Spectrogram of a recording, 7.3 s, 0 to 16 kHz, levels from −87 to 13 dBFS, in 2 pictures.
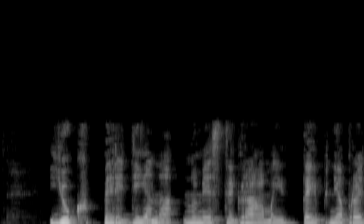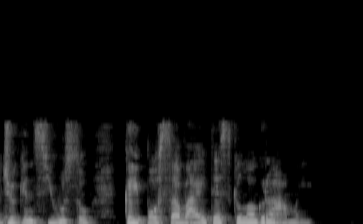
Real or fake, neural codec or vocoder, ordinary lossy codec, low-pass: real; none; AAC, 48 kbps; 7.2 kHz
